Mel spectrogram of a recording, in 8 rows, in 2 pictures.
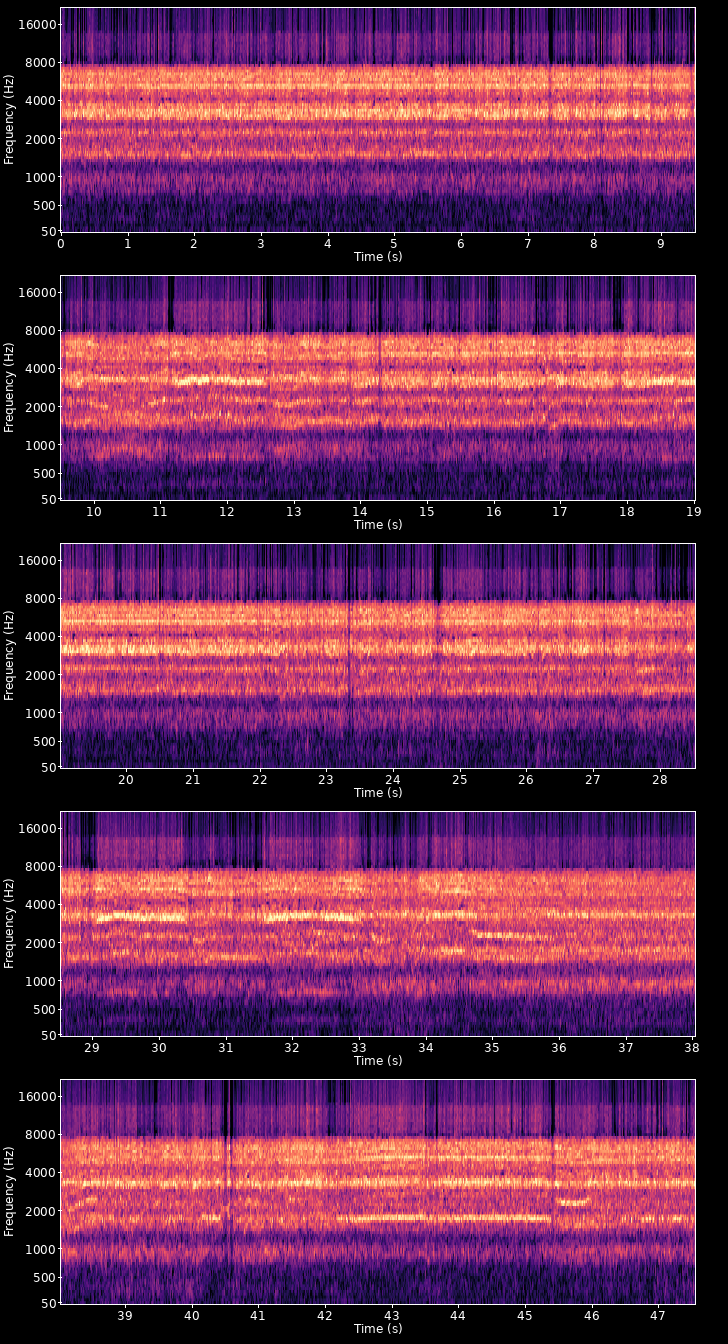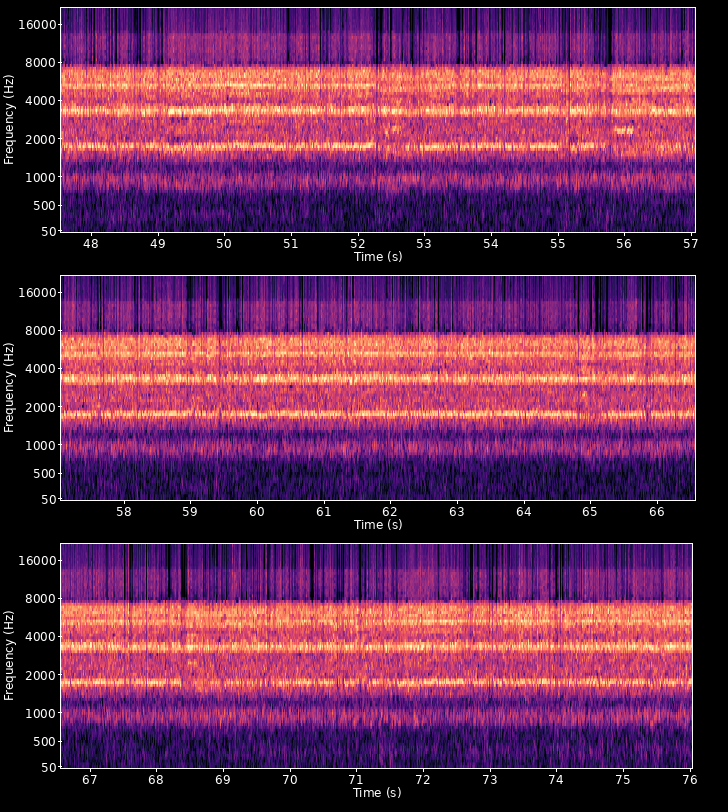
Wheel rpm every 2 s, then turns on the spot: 200, 200, 200, 200, 200, 200, 200, 200, 200, 200, 200, 200, 200, 200, 200, 200, 200, 220, 200, 220, 230, 230, 230, 230, 230, 230, 230, 230, 230, 240, 230, 230, 230, 230, 230, 230, 230, 230.
none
